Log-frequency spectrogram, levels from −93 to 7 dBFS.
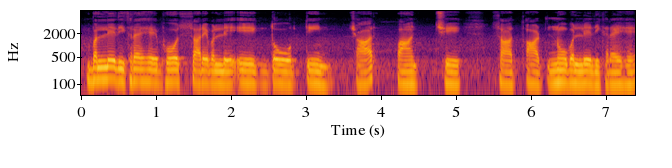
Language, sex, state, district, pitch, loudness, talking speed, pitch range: Hindi, male, Bihar, Muzaffarpur, 110 Hz, -14 LUFS, 160 wpm, 105-115 Hz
